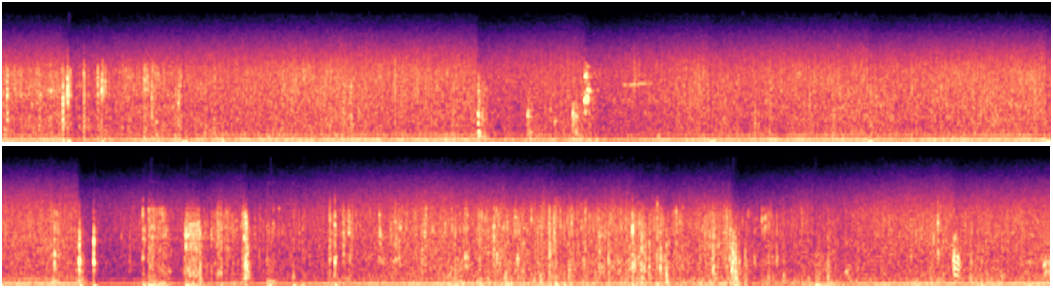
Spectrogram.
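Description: Steady hum and hiss of an old optical film soundtrack, with scattered crackle and a cluster of sharper knocks a little past halfway.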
